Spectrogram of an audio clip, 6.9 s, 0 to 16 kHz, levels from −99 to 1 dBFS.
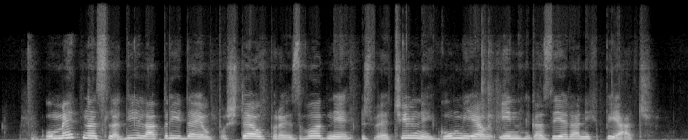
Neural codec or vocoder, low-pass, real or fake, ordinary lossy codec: vocoder, 44.1 kHz, 128 mel bands, Pupu-Vocoder; 14.4 kHz; fake; Opus, 32 kbps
